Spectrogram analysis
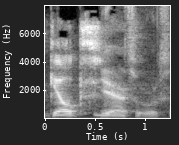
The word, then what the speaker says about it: GYLT: The other one was GYLT. I think it's pronounced Guilt.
